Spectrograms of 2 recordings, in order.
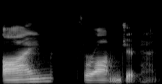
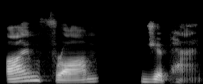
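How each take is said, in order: First: I'm from Japan, spelled out very slowly; slow demo. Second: Said in the usual way. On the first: Shown as a demonstration. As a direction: stretch each word for learners. (خیلی آهسته و شمرده برای شاگردان) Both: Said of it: "کلمهٔ from رو حتماً باید بگید".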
